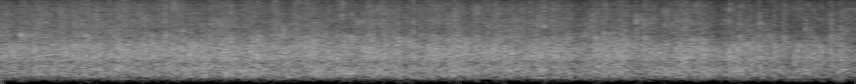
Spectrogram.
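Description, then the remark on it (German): An audience applauds the performers, including an ensemble, at a folk music broadcast, a dense wash of many hands clapping at an even, loud level for several seconds with no pauses and no voices standing out. “Danke, das ist euer Applaus.”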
